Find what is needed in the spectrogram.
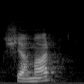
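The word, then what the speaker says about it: shamar (שמר): Shamar. En het werkwoord shamar, dat spreek je hetzelfde uit, dat betekent zoveel als in de gaten houden.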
